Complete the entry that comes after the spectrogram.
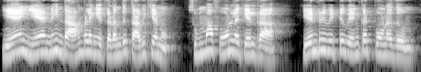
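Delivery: usual speaking voice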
